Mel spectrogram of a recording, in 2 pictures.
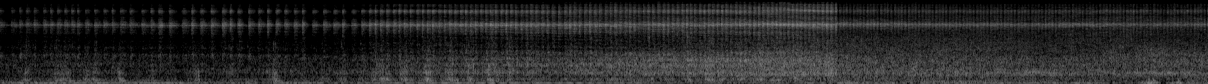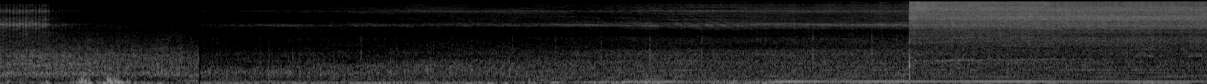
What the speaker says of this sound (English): we'll now see some live steam running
